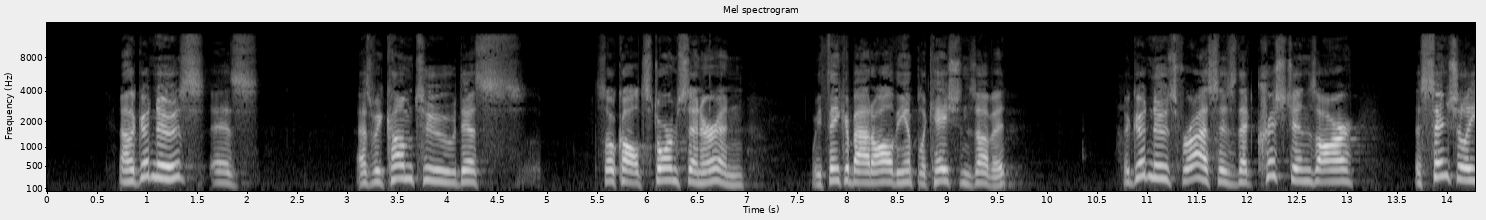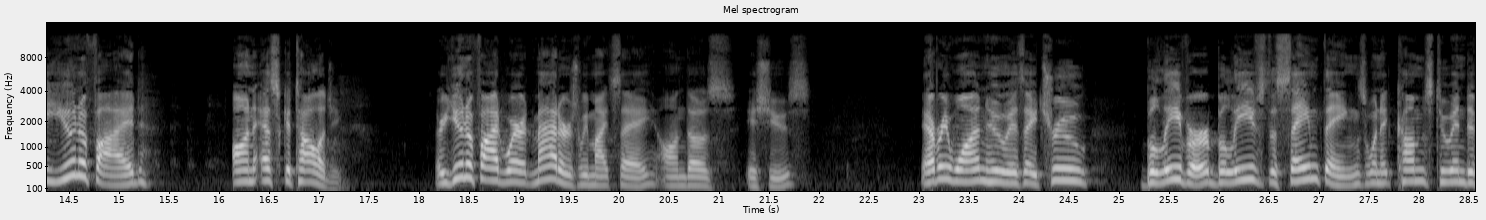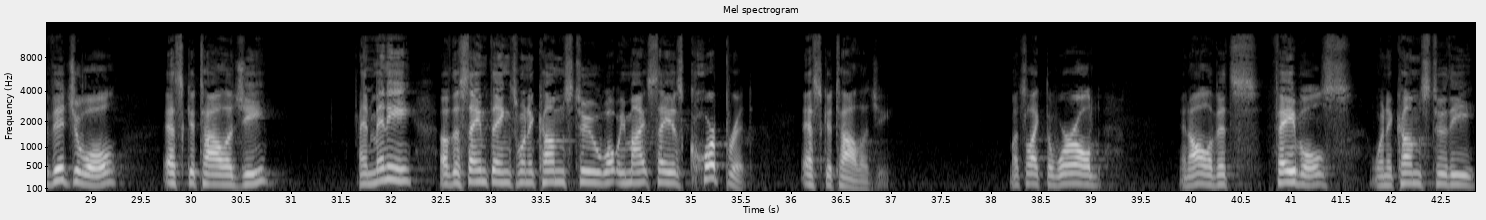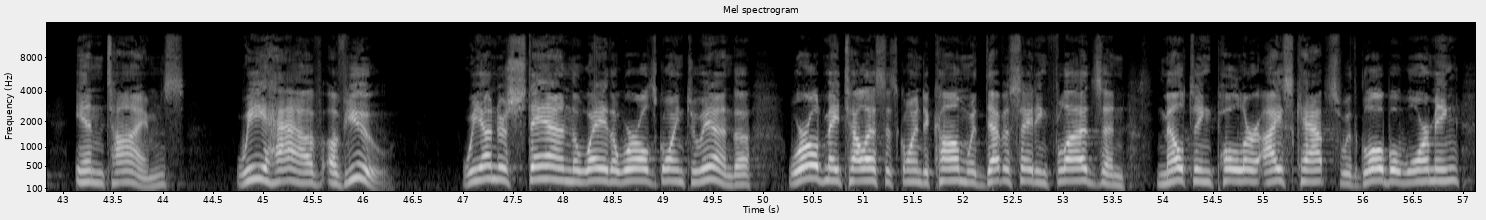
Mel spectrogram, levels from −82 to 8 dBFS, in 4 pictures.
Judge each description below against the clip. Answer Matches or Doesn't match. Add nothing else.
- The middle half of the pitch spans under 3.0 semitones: Doesn't match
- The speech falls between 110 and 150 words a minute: Matches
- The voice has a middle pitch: Doesn't match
